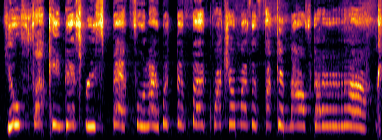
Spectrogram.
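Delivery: very high, strained mock mother; imitating mom's cracked high rant; shrieking mom. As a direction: screech like a furious mom. Mother snapping back at teen.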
